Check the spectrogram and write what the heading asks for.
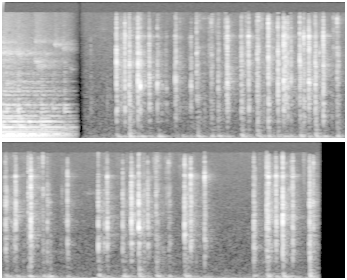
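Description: Background music fading out in the first second, then a run of faint, rapid keyboard-typing clicks, a typing sound effect, with a couple of brief pauses.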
